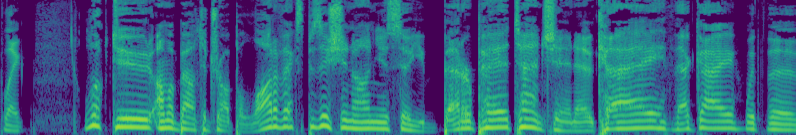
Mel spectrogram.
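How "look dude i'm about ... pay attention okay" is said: Southern California punk rocker voice. Quoting the weapon shop owner from an episode, in a SoCal punk rocker voice. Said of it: "that SoCal punk rock guy".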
